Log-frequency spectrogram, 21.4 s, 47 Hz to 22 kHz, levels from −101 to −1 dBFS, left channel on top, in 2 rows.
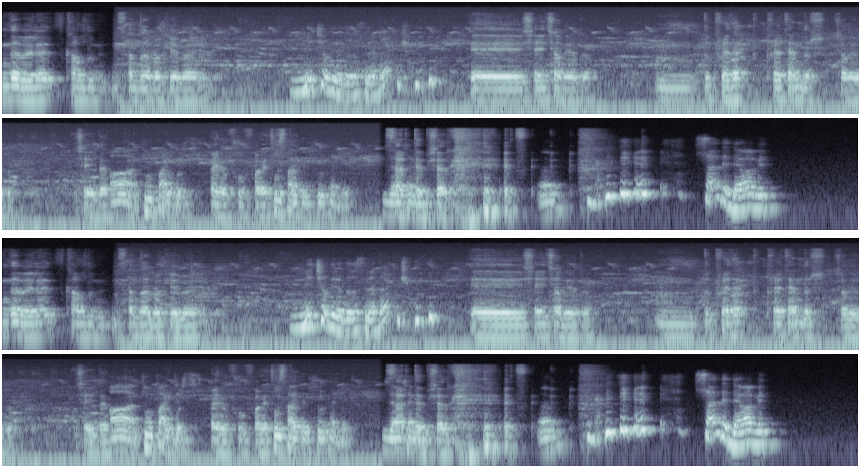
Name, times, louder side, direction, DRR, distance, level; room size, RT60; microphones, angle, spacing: voice 1, 0.0-2.6 5.9-7.4 8.1-9.3 9.6-10.9 11.6-12.1 12.7-13.0 13.3-14.4 15.6-17.2 17.9-18.2, left 1 dB, 35° left, 0.8 m, -23 dB
sound 1, 1.4-15.4, left 1 dB, 75° left, 0.8 m, -37 dB
sound 2, 1.4-11.9, left 1 dB, 50° left, 1.3 m, -40 dB
voice 2, 3.6-5.4 12.1-13.0 14.1-15.0 15.5-16.1 17.4-17.7 18.0-18.8 19.1-20.3, right 2 dB, 30° right, 0.3 m, -21 dB
5.0 x 2.1 x 2.3 m
head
